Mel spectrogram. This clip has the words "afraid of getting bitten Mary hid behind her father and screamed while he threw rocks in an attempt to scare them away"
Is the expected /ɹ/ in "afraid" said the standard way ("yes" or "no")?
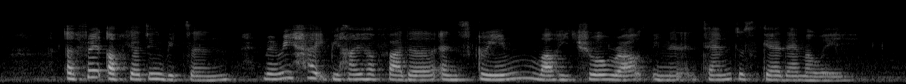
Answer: no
